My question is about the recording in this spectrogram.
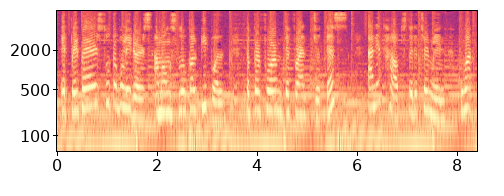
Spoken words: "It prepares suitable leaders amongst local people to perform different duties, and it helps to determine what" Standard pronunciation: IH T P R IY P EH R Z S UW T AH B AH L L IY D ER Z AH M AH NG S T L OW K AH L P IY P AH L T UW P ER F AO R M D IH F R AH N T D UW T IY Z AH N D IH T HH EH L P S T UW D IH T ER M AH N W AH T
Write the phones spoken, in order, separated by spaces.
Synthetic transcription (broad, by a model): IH T P R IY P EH R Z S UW T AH B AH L L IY D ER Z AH M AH NG S T L OW K AH L P IY P AH L T UW P ER F AO R M D IH F R AH N T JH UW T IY S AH N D IH T HH EH L P S T UW D IH T ER M AH N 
